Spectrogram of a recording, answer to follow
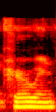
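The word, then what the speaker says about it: Kirwan: One belonged to Danny, I can't pronounce his last name, Danny Kerwin from Fleetwood Mac Oh Yeah, wow. yeah, Kerwin, that's right.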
